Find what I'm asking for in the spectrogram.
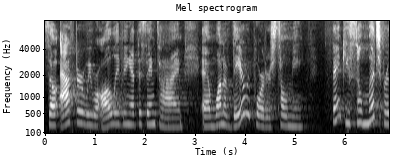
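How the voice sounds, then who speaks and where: A woman's high-pitched voice at a moderate pace, with ordinary pitch variation and noticeable background noise. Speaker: sports journalist. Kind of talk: panel discussion.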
